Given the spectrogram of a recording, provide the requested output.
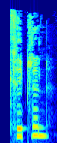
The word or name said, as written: kriblen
